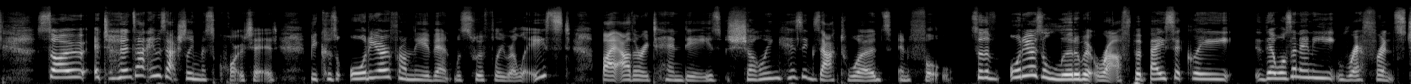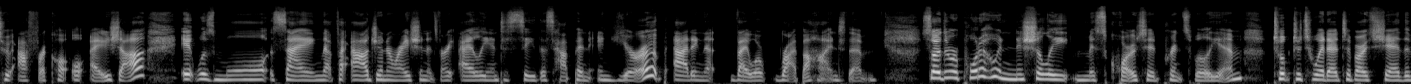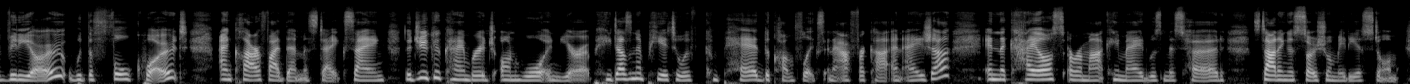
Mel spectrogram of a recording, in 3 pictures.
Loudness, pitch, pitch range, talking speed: -23 LUFS, 215 Hz, 195-255 Hz, 180 wpm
